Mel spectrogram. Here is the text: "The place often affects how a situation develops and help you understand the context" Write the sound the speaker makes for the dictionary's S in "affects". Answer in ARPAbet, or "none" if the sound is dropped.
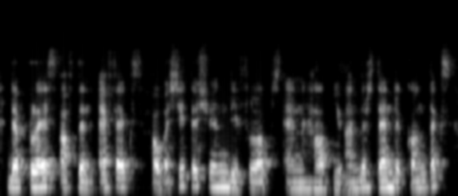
S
